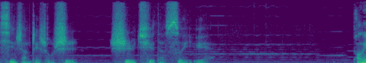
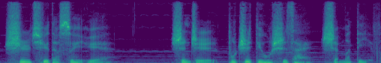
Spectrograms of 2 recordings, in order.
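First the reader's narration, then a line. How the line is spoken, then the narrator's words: Lamenting. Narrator (Chinese): 诗人艾青有过这样的感叹，他说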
